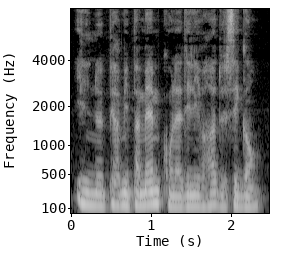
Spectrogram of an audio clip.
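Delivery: ordinary delivery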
